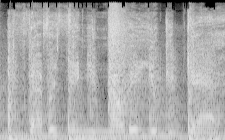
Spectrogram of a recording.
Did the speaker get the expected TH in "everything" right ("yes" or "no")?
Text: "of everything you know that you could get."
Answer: yes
